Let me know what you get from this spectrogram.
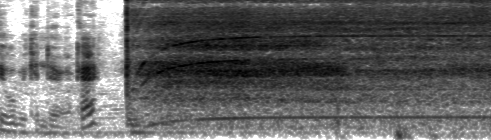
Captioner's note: whirring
